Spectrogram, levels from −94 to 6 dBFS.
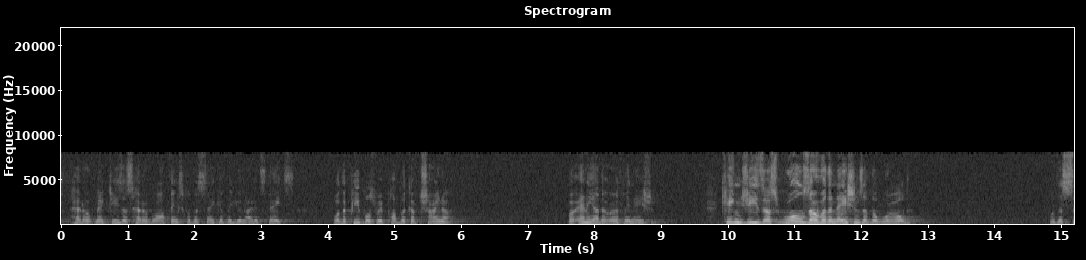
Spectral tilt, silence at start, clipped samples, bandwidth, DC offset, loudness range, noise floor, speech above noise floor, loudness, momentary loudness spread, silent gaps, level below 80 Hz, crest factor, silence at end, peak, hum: -3 dB/octave; 0 s; under 0.1%; 8.2 kHz; under 0.1%; 12 LU; -62 dBFS; 25 dB; -37 LUFS; 16 LU; none; -84 dBFS; 24 dB; 0 s; -14 dBFS; none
